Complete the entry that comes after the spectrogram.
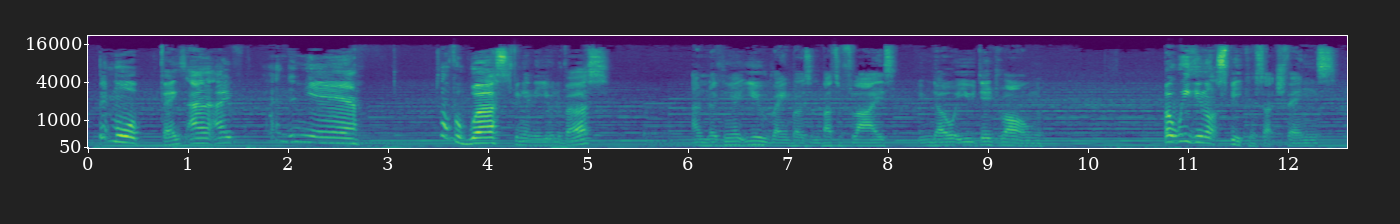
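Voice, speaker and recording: A man delivers an off-the-cuff review in a casual, rambling manner. His pitch is highly animated, with exaggerated stress and mock-lordly flourishes. Faint music sits behind him. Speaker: fan fiction reader and reviewer.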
